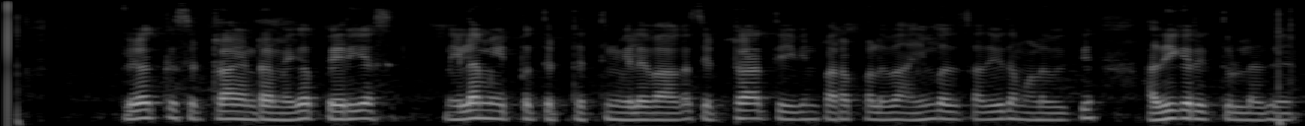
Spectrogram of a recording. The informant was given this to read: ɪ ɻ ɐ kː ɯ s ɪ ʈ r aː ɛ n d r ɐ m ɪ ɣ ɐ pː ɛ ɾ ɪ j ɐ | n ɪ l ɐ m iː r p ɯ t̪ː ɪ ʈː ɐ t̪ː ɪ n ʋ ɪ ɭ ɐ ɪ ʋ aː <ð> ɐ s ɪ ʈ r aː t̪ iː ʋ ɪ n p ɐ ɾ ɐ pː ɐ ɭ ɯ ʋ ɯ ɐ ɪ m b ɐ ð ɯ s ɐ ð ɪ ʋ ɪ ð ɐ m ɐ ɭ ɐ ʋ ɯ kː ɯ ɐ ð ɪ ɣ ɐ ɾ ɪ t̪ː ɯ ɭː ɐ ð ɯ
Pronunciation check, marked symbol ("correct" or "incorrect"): incorrect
